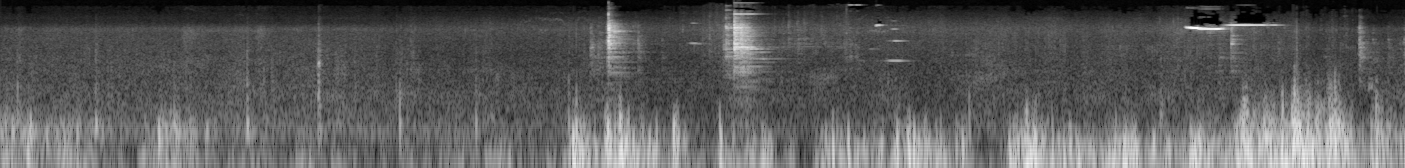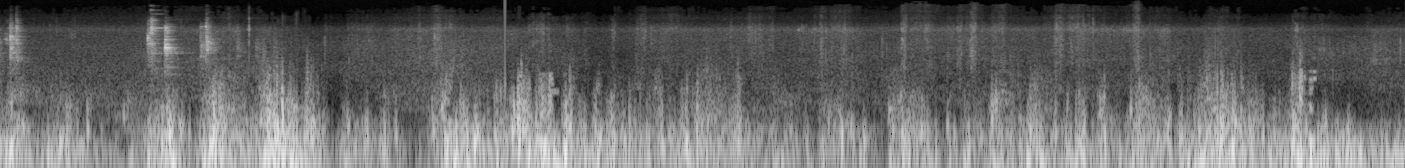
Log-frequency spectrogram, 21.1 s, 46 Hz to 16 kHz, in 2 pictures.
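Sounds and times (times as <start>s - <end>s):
footsteps on concrete steps: 0.0s - 4.5s, 15.0s - 19.2s
wind buffeting microphone: 0.0s - 21.0s.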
